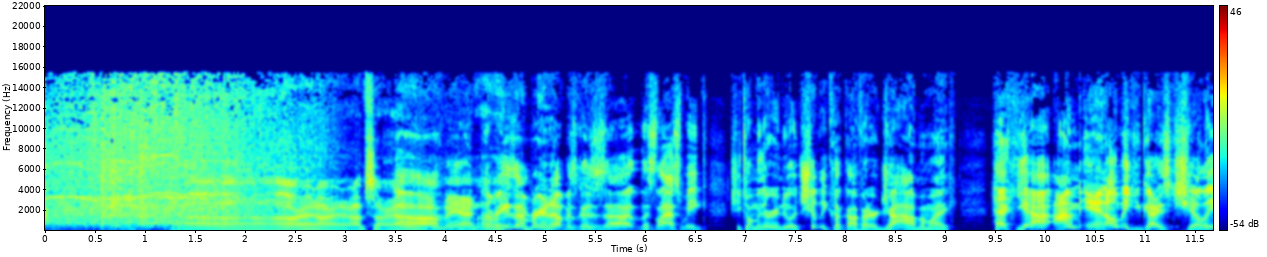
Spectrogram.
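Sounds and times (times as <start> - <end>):
audience slow clap: 0.0 - 2.5
speech: 3.2 - 11.6.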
